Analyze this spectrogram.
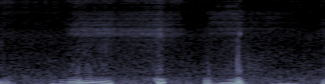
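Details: Sleeping bulldog: low, rattling snorts repeating with each breath; snoring.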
